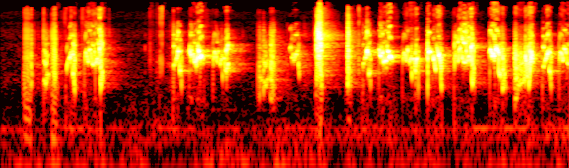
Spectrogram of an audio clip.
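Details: Pet budgerigar chick described as sociable, giving a quick string of short chirps and squeaky warbled notes, nearly continuous after a brief pause near the start, over a faint low hum.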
